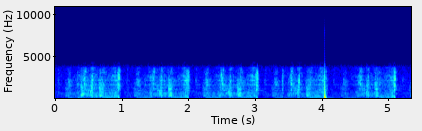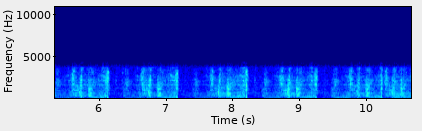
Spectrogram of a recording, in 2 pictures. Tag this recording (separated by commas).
Idling, Engine, Heavy engine (low frequency)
